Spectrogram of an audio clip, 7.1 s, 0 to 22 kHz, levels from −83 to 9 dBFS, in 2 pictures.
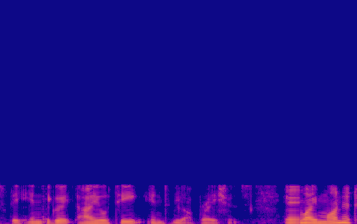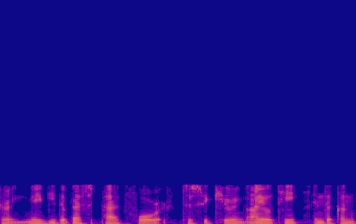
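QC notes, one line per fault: Throughout: iLBC codec. The speech is band-limited, with nothing above 4 kHz. The damage is plainly audible. Voices sound clear but rough and slightly synthetic. The codec models the excitation of each short frame on its own, without leaning on the previous frame. Fine detail is lost in that modelling. The texture fits 30 ms frames at a rate near 13.3 kbps, iLBC's lower-rate mode.
0.36–0.49 s, 2.91–3.01 s, 6.08–6.13 s: lost iLBC frames. Each gap is filled by a held, slightly buzzy vowel. The decoder repeats the last pitch cycle mixed with noise. The gaps last about 120, 90 and 30 ms, which fits four, three and one lost 30 ms frames. The second falls between "into the operations" and "why monitoring may be". The third follows "path forward to securing". Each frame stands alone, so speech recovers almost at once.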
